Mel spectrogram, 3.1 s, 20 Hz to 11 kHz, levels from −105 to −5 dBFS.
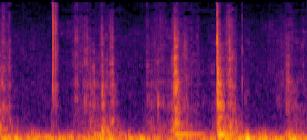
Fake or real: real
